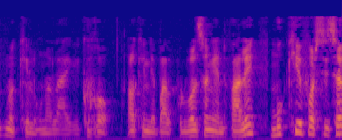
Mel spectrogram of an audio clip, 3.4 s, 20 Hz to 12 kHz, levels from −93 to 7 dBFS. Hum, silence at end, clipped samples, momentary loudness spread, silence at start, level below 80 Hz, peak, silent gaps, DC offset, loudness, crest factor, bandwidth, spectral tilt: none; 0 s; under 0.1%; 14 LU; 0 s; -76 dBFS; -14 dBFS; none; under 0.1%; -37 LUFS; 24 dB; 8 kHz; -2 dB/octave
